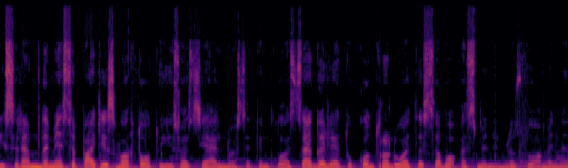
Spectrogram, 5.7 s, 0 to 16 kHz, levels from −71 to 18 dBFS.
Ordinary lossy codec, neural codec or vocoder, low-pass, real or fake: Opus, 24 kbps; none; 14.4 kHz; real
